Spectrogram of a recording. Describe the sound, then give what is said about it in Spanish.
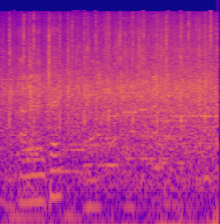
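A bullfight crowd gives a Peruvian matador a sustained ovation, a dense, even wash of clapping that holds steady throughout while a voice talks over it. “pues hay una ovación”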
